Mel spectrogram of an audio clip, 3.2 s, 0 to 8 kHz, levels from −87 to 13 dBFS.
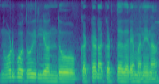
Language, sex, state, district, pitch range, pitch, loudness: Kannada, male, Karnataka, Shimoga, 110-125 Hz, 110 Hz, -14 LUFS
